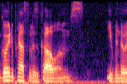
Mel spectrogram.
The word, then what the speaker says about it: golem: shattering blues damage against columns and other constructs it actually I know the word is golem but in this universe it's pronounced column which is supposedly an homage to Lord of the Rings I think it means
